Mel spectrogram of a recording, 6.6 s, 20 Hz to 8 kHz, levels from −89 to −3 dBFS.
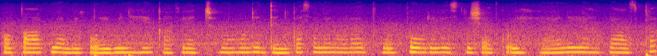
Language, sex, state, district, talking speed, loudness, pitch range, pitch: Hindi, female, Delhi, New Delhi, 265 wpm, -17 LUFS, 220-235 Hz, 230 Hz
